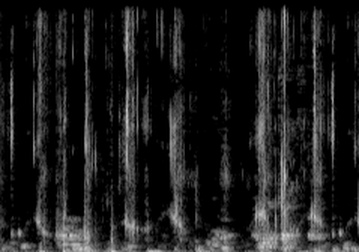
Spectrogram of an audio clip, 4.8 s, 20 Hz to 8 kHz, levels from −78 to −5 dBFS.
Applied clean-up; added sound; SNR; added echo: classical method WPE with log-MMSE.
